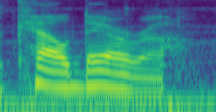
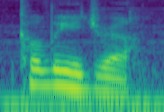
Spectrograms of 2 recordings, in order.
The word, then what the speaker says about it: Caldera: sorry everyone I was the real way to say it is Caldera and I was saying it caledra sorry everyone if I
